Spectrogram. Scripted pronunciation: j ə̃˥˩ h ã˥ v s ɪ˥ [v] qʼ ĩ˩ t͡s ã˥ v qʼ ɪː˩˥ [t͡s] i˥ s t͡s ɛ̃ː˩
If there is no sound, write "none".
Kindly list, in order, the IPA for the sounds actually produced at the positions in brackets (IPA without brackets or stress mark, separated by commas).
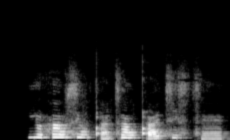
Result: v, t͡s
